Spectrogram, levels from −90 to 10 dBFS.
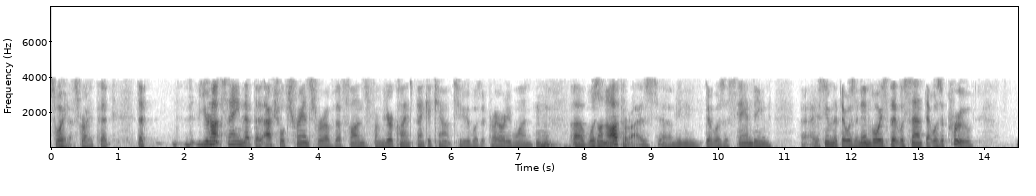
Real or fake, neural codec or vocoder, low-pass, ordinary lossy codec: fake; codec, 44.1 kHz, 7.8 kbps, Pupu-Codec; 7.2 kHz; AAC, 16 kbps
